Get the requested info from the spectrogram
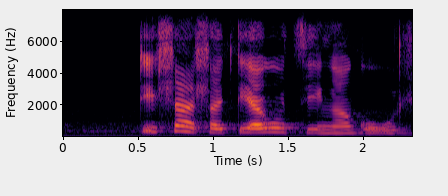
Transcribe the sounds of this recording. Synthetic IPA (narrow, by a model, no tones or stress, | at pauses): tʼiɬaɬatʼijak̬ud̥z̥ʱiŋak̬uːɮɛ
